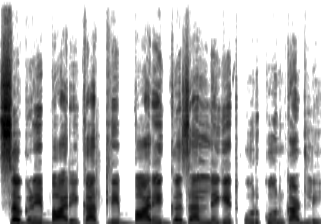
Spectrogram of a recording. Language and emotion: Goan Konkani, neutral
